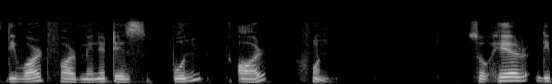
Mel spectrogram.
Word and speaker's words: fun: word for minute is poon or hun so here the pronunciation one has to be careful it is not fun and neither nor it's something between fun and hon so it's hun so if it's actually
